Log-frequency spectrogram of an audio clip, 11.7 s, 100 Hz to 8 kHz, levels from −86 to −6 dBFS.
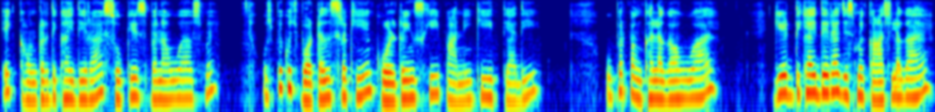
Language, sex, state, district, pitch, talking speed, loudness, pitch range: Hindi, female, Chhattisgarh, Kabirdham, 180 Hz, 180 wpm, -26 LUFS, 170-210 Hz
